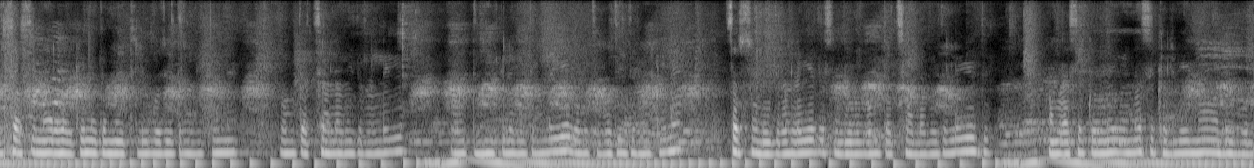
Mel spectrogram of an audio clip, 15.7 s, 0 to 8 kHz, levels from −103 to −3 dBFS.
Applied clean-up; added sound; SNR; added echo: none; Accelerating, revving, vroom; 6 dB; none.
